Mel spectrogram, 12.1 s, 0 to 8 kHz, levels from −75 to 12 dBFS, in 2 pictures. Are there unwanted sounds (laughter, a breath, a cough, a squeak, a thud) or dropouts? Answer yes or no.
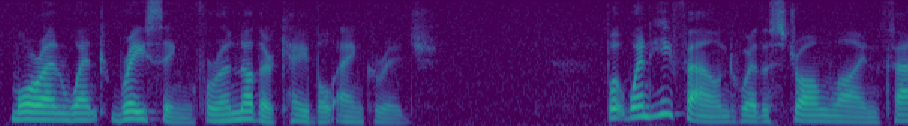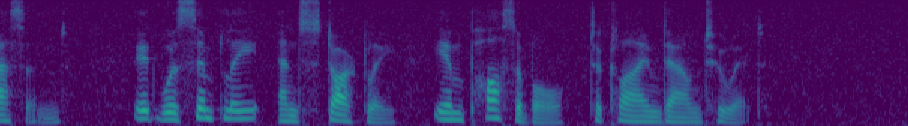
no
